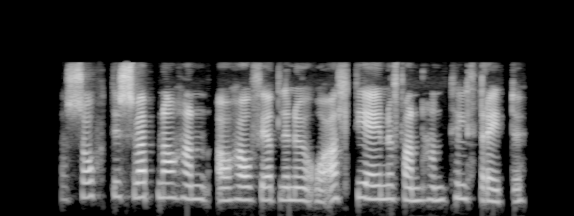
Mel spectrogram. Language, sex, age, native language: Icelandic, female, 30-39, Icelandic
